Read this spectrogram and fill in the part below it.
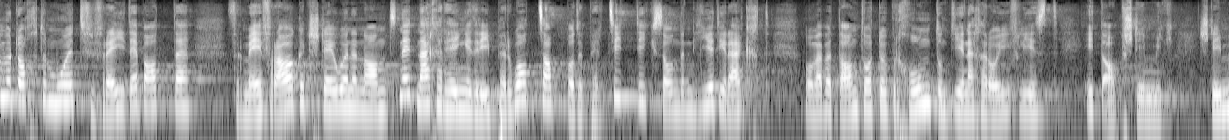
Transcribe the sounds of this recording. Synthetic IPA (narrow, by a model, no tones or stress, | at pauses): məɾd̥ɔχd̥̪əɾmuətfʏɾfɾɛɪidɛbɑtːə | fʏɾmeːfrɑːɡət͡sʃtɛwənənɑntnɪdnæχəɾhɪŋːədɾiːpʰɛɾwɔtɑpːɔd̪əɾpʰɛɾt͡sitiksɔnd̪ənɦiədiɾækχt | ʋomæbət̪ɑntvɔrtøb̥əɾχʊntʊntdiənæχəɾoiːfliəst | ʔɪtɑ̰pʃtɪmːiɡʃtɪmː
